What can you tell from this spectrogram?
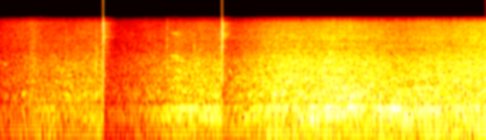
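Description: Small tower-fan motor energised and humming, with a rushing noise that builds over a couple of seconds and then holds steady; two sharp clicks come before it. The motor hums but fails to get the fan going.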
